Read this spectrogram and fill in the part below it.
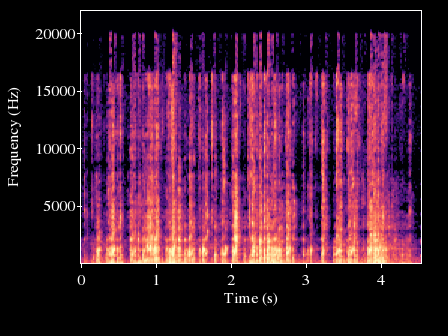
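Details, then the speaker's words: Caravan water system after winterization, with the tank filling and hot water starting to come through: irregular wet gurgles and pops in uneven bursts as trapped air burps out of the pipes. "i think the water tank's starting to get full she's burping up come on come on girl burp through there we go we're getting some starting to get all the air out now"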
